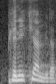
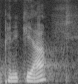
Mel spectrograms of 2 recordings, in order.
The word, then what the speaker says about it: 페니키아: 요것을 이제 베니게, 발음을 우리 한글식으로 바꾸니까 베니게라고 되어 있는데 페니키아입니다. 페니키아.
